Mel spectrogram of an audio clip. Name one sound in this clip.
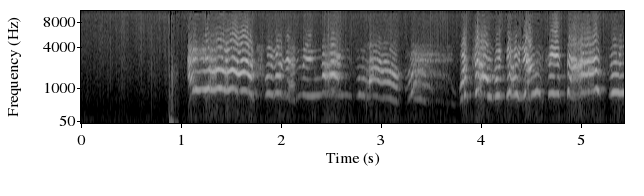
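A young woman cries out in distress, sobbing as she speaks.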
